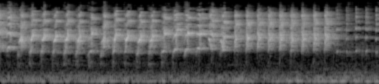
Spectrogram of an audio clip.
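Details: Lovebird's extended 'ngekek' chatter, a lure for other lovebirds: a fast, high, rattling trill of clipped repeated notes, even and continuous, easing off slightly at the close.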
